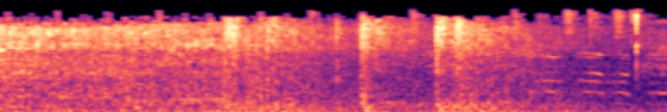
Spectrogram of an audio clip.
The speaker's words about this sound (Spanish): Las bombas y los ataques se han convertido en el sonido de estos días. Las últimas se escuchan en la frontera con el Líbano.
